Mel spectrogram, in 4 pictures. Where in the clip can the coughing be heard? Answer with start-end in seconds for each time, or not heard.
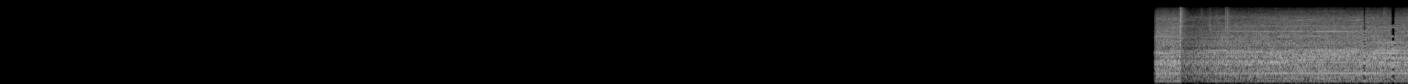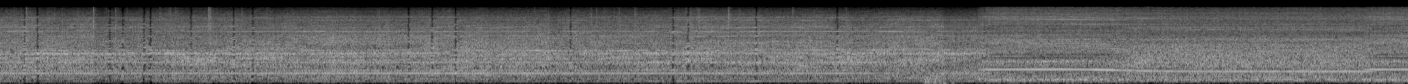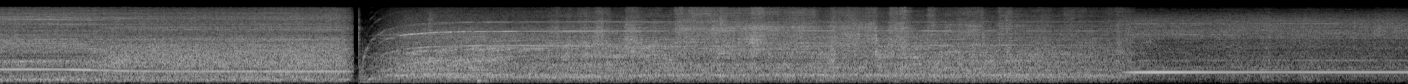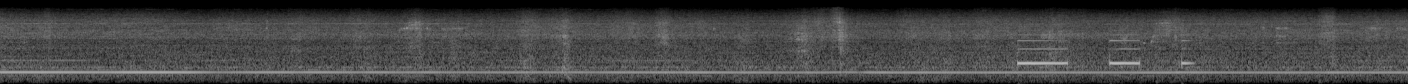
not heard.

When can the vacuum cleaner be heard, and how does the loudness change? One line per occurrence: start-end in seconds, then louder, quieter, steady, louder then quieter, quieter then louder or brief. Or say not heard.
11.5-56.2 quieter.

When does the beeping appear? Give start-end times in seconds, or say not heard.
52.4-54.2.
